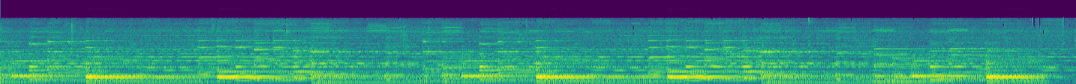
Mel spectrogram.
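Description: Chiptune-style game music with retro synthesizers and piano plays on its own, a steady melodic loop with a regular pulsing rhythm.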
